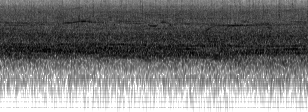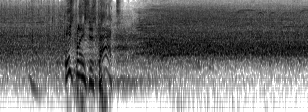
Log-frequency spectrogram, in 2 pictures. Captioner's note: applause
